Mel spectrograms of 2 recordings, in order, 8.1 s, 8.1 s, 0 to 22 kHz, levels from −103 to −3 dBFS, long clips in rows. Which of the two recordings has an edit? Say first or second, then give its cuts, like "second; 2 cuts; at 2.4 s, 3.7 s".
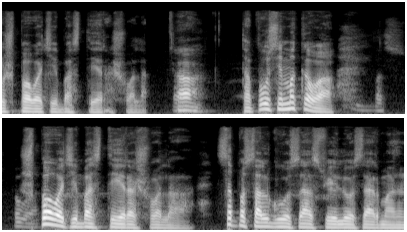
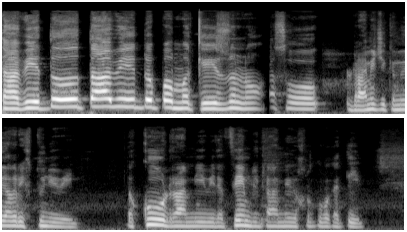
second; 1 cut; at 2.9 s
